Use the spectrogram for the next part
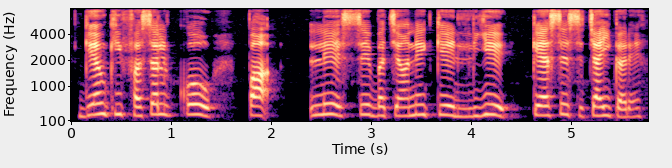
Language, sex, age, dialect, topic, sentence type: Hindi, female, 18-24, Kanauji Braj Bhasha, agriculture, question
